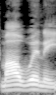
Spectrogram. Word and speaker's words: Mawhinney: There's no C in there. I'm like, where did you get Mick? So anyways, I always say Ma than Winnie, like Winnie the Pooh or winning. Mawhinney.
